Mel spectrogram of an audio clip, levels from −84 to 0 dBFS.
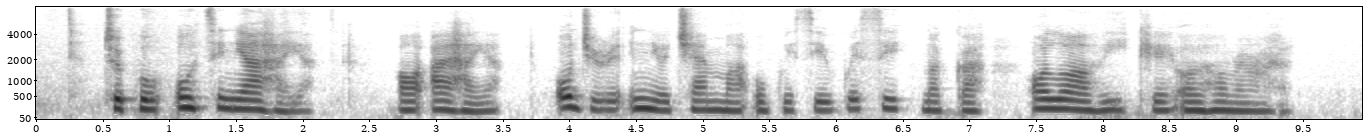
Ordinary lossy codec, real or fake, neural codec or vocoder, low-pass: none; fake; codec, 16 kHz, 0.5 kbps, X-Codec, HuBERT features, trained on LibriSpeech; none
